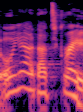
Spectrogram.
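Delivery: sugary sweet, polite tone. Imitating the automatic social reply: imitating sweet kind reply. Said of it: "societal, sweet, kind".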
